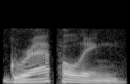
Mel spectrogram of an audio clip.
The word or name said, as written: grappling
